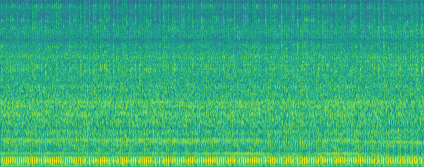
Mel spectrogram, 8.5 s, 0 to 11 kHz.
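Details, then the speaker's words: Troy-Bilt 21-inch self-propelled mower salvaged from the dump, owner thinks it has a Kohler engine: loud single-cylinder chatter with an uneven, stumbling beat. It runs rough, and the owner says the carburetor needs cleaning. "okay so it runs not too smooth but it runs definitely going to need a carburetor to clean"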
